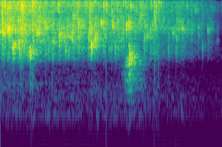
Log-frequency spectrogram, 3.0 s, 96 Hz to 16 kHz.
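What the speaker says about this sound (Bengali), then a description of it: "সবার প্রথমে কড়াই দিয়ে দিয়েছি 1 টেবিল চামচ সরিষার তেল। এর মধ্যে ফোড়নে দিয়ে দিচ্ছি অল্প একটু গোটা জিরে, তার সাথে একটু কারি পাতা কুচি করে দিয়েছি" Whole cumin seeds and chopped curry leaves sizzle in hot mustard oil in a kadai, a bright hissing crackle that fades slightly toward the end, with a couple of stronger spits.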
